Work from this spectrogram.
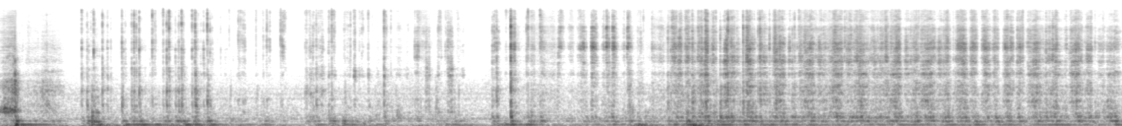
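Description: Long nails scratch across the top of the cranium of a hollow plastic skull candelabra lamp, making a dense, continuous dry rasping and rubbing. The scratching grows busier and brighter in the second half, over a steady low hum.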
